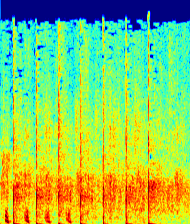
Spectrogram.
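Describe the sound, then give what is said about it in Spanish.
An audience applauds after a presentation, with seven sharp, evenly spaced claps standing out in a steady rhythm above a softer wash of continuous clapping. “Creo que podemos aplaudir.”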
